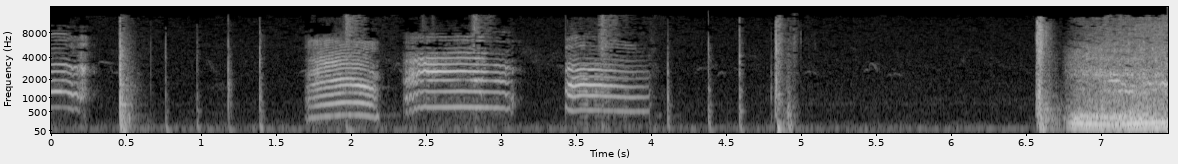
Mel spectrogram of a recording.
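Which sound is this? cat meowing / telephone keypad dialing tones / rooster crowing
cat meowing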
